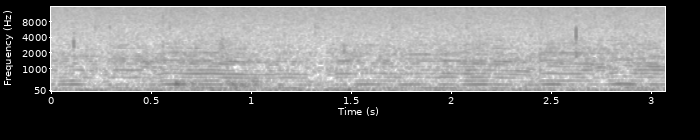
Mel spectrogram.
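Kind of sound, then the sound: insect, wasp buzzing nearby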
